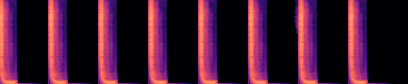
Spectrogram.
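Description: Layer punch of a gated kick drum sample: eight short, punchy electronic kicks in a steady rhythm, each a quick bright attack sliding down into a brief low thump that is cut off tightly.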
